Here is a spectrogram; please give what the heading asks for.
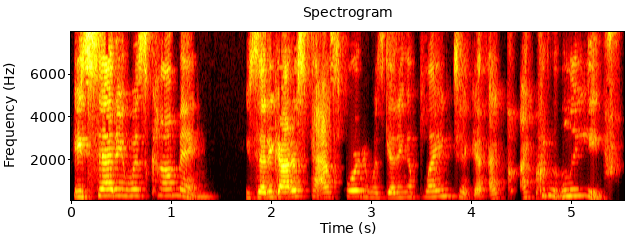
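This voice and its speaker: Casting: actress as elderly woman, lovelorn and resentful, curt and sullen, widely swinging pitch, stage drama reading. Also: animated. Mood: pleading, crushed. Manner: curt, sullen, halting when pleading. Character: elderly stubborn lovelorn mother, resentful and dejected. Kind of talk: readers theater stage acting.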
